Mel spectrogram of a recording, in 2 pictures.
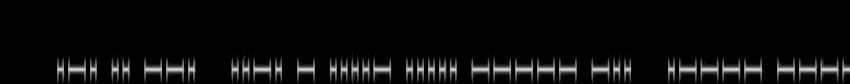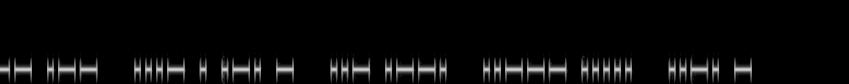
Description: Morse code, heard as a keyed tone, about 22 wpm, 700 Hz. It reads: RIG FT450D 10W VERT UP 25 FT
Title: Practice QSO - Exchange 2 - Info - 22wpm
